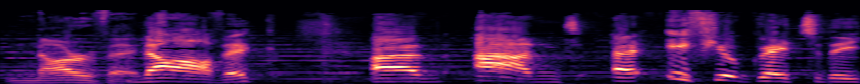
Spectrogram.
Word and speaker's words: Narvik: Narvik.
